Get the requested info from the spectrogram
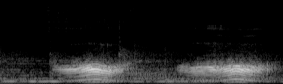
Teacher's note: a voiced pharyngeal fricative, and it is produced by narrowing the vocal tract at the place of articulation, with the tongue root against the back of the throat.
